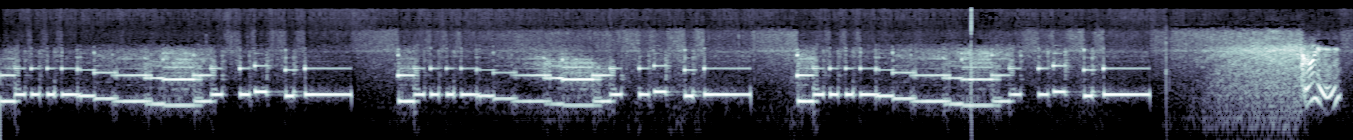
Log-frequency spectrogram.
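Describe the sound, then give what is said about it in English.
Shortwave radio interference from someone playing with a shortwave radio: warbling, whistling electronic tones rise and dip in repeating cycles over a steady crackle, ending in a loud rush of static hiss. “Just playing with my shortwave radio, and screwing with you guys.”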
